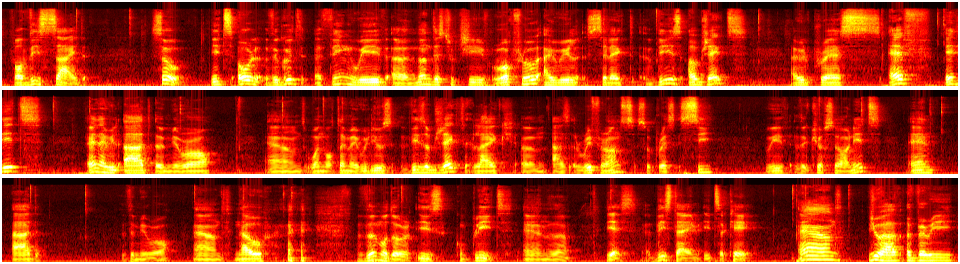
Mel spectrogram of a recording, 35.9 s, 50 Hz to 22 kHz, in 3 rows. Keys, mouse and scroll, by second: 0.9 middle click, 7.3 click, 8.1 middle click, 11.0 f, 11.6 click, 12.2 middle click, 12.5 middle click, 13.0 click, 14.9 middle click, 15.9 middle click, 20.5 c, 22.1 middle click, 23.5 click, 24.2 middle click, 26.3 middle click, 27.3 right click, 28.5 <, 28.9 middle click.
